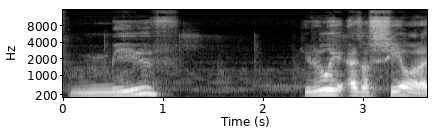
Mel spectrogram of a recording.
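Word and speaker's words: Möwe: The pronunciation is kind of like Maeve.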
